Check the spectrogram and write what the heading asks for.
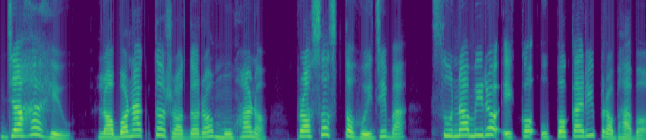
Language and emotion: Odia, neutral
